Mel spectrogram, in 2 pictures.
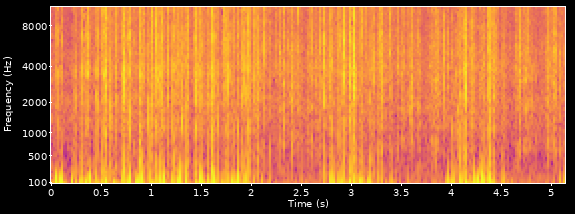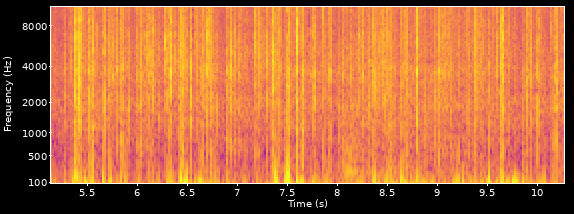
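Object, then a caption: Foam clay of polystyrene beads in putty. A palm-sized, solid and soft slab of orange foam clay, made of tiny polystyrene beads in putty, is held in both hands close to a microphone and squeezed and kneaded with the fingertips. Dense, low, muffled squishing and fine crackling come in bursts, separated by brief quieter pauses, with almost no high or bright content.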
